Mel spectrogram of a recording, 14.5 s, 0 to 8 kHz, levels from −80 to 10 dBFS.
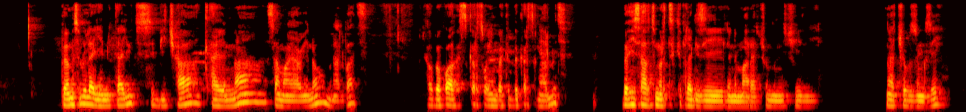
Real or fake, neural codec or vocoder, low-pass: real; none; 7.2 kHz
